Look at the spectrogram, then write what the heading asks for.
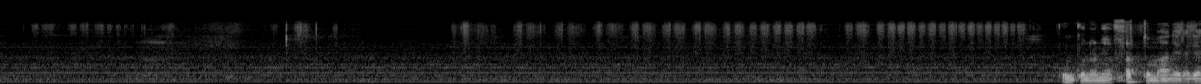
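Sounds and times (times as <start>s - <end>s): pen scratching on paper: 0.3s - 1.4s, 4.5s - 10.3s.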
